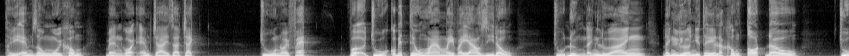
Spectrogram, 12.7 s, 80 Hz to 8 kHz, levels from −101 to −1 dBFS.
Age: 20-39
